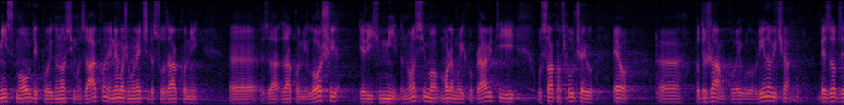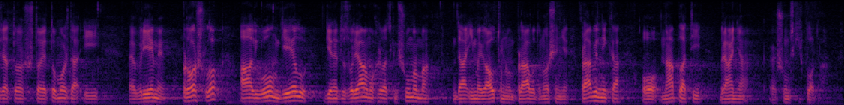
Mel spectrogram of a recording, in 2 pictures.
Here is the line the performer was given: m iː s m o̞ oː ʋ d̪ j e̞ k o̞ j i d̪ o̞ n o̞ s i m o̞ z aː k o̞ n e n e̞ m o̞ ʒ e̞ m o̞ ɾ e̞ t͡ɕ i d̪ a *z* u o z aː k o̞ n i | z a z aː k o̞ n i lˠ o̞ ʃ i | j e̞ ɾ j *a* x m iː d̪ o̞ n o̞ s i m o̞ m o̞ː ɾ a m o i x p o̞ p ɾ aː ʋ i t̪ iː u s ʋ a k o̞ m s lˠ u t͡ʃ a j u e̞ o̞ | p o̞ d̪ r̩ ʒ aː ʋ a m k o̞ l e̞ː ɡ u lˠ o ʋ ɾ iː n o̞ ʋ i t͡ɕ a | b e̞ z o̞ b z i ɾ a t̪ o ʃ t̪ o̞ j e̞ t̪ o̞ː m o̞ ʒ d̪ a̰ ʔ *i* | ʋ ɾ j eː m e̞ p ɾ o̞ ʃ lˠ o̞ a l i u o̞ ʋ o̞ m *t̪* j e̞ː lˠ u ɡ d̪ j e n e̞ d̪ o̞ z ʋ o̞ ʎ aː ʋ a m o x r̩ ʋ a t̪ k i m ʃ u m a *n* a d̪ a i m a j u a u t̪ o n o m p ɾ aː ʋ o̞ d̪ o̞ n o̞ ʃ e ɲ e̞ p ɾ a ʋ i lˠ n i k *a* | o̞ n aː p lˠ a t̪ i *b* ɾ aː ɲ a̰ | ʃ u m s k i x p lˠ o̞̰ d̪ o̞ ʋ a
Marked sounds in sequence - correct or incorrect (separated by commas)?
incorrect, incorrect, correct, incorrect, incorrect, correct, correct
